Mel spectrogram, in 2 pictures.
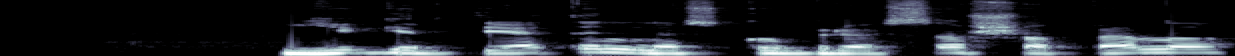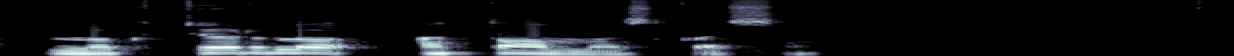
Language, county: Lithuanian, Vilnius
